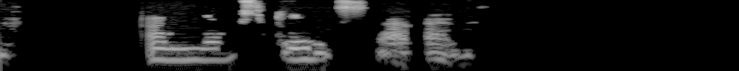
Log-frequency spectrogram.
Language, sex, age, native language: Icelandic, male, 10, Icelandic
